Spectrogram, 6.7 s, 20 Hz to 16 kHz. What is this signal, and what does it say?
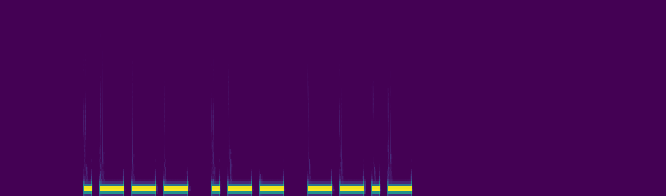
Morse code, heard as a keyed tone, about 15 wpm, 700 Hz. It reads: JWQ
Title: USA Call Sign Postfixes - 3 Letters 15wpm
